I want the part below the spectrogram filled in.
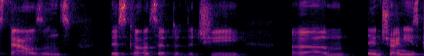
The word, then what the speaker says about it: Qi: And Qi, which is usually spelled Q-I, but they spell it C-H-I, so we can kind of correctly pronounce, translates literally as air.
